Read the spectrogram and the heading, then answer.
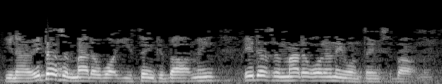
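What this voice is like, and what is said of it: Mix of British and Southern redneck accent. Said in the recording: “my accent's a little bit strange, I know. It bounces between British and redneck. ... the British redneck”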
